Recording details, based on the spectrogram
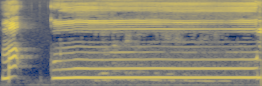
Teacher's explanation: مأکول میں واو مدہ ہونے کی وجہ سے ہم نے اس کو ایک الف کی مقدار کھینچ کر پڑھا · آگے حمزہ ساکن آ رہا ہے تو اس حمزہ کو ہم جھٹکے سے پڑھیں گے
